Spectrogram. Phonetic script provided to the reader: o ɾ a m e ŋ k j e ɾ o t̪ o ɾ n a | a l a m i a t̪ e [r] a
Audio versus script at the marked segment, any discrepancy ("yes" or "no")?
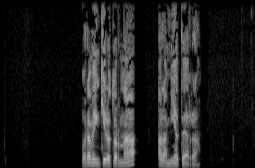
no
